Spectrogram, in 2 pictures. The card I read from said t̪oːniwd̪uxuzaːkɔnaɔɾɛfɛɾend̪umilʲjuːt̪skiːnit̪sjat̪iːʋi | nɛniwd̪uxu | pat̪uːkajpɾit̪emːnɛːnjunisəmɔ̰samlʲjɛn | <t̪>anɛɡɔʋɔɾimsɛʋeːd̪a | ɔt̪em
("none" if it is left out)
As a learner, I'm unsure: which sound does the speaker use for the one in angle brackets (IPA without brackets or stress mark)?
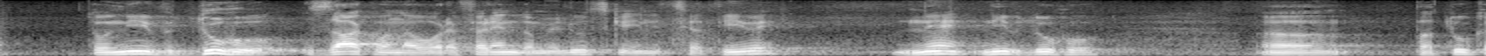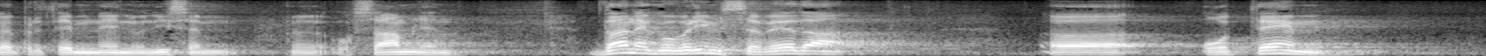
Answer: d̪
